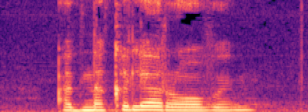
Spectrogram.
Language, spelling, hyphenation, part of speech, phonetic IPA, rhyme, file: Belarusian, аднакаляровы, ад‧на‧ка‧ля‧ро‧вы, adjective, [adnakalʲaˈrovɨ], -ovɨ, Be-аднакаляровы.ogg
- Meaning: monochromatic, unicolor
